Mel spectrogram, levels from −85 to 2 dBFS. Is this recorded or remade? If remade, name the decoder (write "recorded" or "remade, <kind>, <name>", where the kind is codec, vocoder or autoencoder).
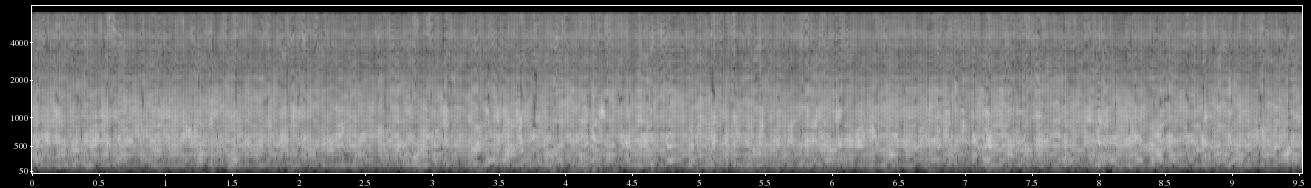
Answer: remade, vocoder, BigVGAN v2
